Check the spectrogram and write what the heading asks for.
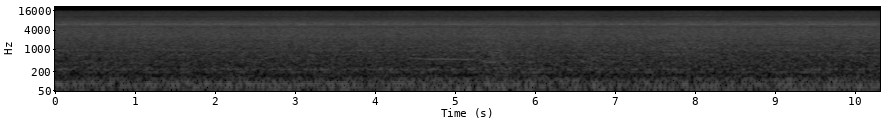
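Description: Steady, featureless background hiss with no distinct sounds in it.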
